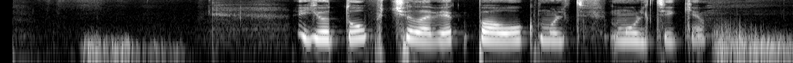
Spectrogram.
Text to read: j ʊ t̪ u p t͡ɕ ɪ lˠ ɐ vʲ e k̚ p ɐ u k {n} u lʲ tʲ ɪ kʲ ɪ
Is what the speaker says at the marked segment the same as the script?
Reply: no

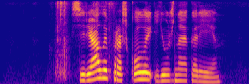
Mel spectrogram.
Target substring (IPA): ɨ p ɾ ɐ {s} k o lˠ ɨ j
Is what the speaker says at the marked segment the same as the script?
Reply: no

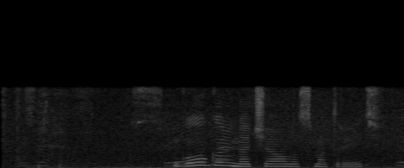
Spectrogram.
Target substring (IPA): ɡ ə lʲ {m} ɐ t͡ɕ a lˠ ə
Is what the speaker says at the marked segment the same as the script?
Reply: no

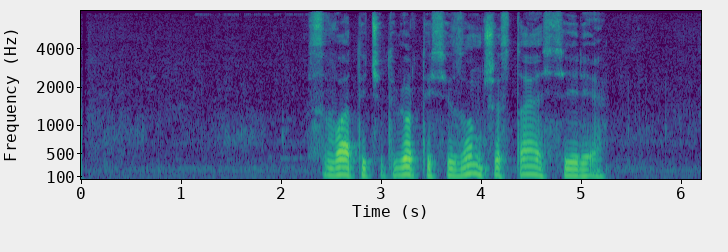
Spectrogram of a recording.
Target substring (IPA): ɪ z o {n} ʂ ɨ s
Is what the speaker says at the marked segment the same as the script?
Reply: yes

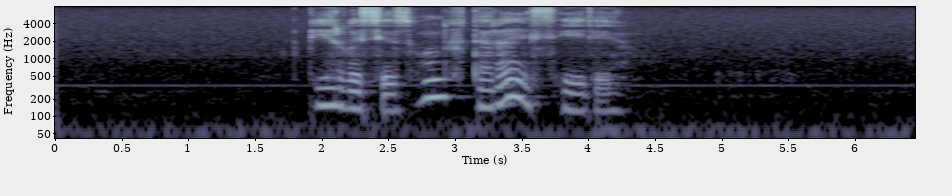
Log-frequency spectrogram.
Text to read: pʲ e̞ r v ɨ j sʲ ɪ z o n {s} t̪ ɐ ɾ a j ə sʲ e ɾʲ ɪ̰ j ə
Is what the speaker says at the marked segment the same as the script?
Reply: no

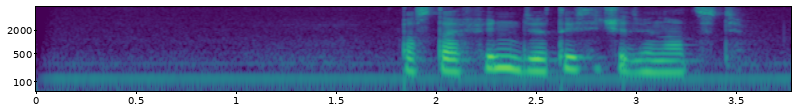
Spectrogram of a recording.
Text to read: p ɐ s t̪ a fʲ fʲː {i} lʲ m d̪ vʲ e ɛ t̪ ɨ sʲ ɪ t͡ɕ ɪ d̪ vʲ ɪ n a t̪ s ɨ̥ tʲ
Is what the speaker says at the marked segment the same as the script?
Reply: yes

